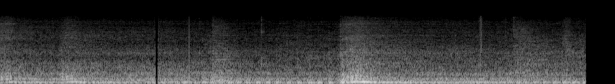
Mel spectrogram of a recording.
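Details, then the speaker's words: 1965 Honda CB450 twin, slightly warmed, choke off, started on first kick; burbles steadily, picks up cleanly on a throttle blip and settles back: normal running and revving. "not bad there you have it 1965 honda 450 let's uh she definitely sounds like a honda"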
